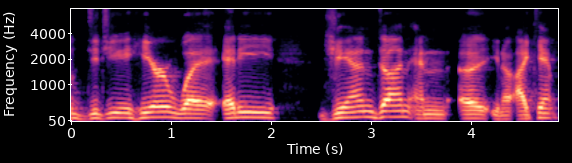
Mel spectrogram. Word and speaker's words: Gein: The correct pronunciation is Gein, as in G-E-E-N.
